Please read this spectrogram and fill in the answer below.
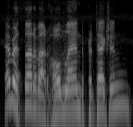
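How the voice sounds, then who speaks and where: A man's voice: sits high, a little fast, a bit bright, no echo. A man playing a smug, hard-boiled 1950s government agent with a slick salesman's patter in a video game. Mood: persuasive. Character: smooth-talking 1950s male government agent, smug propagandist. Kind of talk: video game cutscene acting.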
